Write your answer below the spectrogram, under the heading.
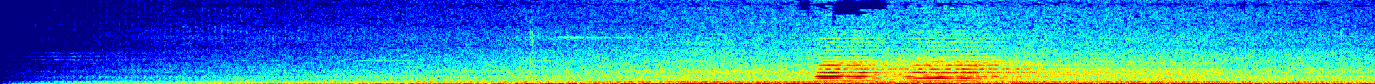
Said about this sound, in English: This is Vietnam, where motorbikes race through the streets of the capital, Hanoi.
